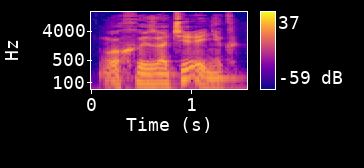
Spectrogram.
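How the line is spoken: Snort. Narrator (Russian): хмыкнул Владимир

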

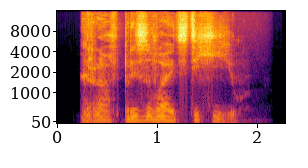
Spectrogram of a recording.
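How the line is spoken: Female warrior whispering. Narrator (Russian): прошептала воительница

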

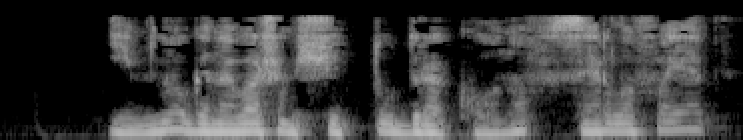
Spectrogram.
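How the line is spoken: Calm smiling question. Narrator (Russian): спокойно улыбаясь, спросила она

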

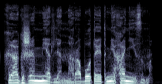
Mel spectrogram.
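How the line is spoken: Sighed. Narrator (Russian): вздохнул Сахал

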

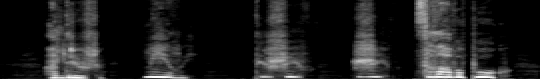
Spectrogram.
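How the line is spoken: Joyful whisper. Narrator (Russian): радостно прошептала Сибирочка

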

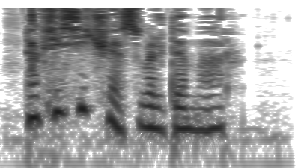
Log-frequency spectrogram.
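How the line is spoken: Old woman asking quietly. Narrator (Russian): тихо, спросила старая княгиня

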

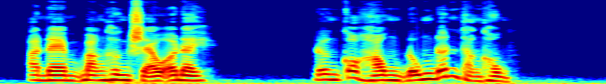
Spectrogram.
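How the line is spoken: Gruff menacing voice. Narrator (Vietnamese): có tiếng gằn giọng

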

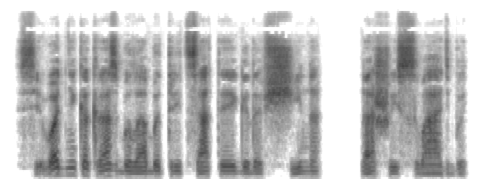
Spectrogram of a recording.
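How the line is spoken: Calm speech. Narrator (Russian): сказала она спокойно

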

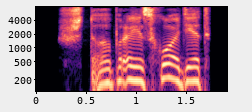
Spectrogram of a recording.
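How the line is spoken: Creaky old woman's voice. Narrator (Russian): снова проскрипела старуха в ящике

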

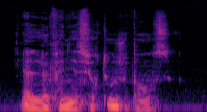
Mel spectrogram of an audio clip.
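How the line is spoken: Bitter murmur. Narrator (French): murmura amèrement Lise

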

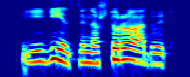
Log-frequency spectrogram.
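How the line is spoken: Grumbling. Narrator (Russian): буркнул Мар

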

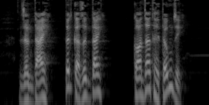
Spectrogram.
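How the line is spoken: Angry loud shout. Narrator (Vietnamese): Chính Đức giận dữ vỗ bàn quát to

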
